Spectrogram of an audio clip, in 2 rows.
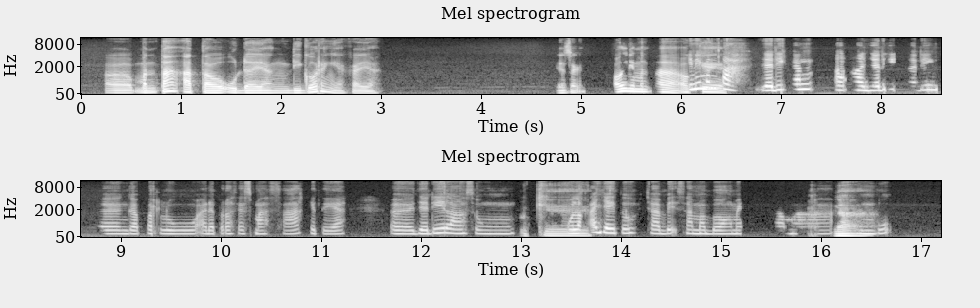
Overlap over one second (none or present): none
